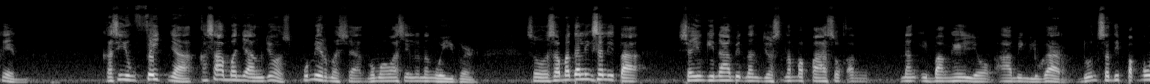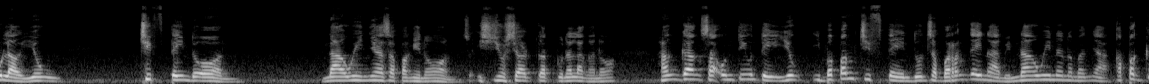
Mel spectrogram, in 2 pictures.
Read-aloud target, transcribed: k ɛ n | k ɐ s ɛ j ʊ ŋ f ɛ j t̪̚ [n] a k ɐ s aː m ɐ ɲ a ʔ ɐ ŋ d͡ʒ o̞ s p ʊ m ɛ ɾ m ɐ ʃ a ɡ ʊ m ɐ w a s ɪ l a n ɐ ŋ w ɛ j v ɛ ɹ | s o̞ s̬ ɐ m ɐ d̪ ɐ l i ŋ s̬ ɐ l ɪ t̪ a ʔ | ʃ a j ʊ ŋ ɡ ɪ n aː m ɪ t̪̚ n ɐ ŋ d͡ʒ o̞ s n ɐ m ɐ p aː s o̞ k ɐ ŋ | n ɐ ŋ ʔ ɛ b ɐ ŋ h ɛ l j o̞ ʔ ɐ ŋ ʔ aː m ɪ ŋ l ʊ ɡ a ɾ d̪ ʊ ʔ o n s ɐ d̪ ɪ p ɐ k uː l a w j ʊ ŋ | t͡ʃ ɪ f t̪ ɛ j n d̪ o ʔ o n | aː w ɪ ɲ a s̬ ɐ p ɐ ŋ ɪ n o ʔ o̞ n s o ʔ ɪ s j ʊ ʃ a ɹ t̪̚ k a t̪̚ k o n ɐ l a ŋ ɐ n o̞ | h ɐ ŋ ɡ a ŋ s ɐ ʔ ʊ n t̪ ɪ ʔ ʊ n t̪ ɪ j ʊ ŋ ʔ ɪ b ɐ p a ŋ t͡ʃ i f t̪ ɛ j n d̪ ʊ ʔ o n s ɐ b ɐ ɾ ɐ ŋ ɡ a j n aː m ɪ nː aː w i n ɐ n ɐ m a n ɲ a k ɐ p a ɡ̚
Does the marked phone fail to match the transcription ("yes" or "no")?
yes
